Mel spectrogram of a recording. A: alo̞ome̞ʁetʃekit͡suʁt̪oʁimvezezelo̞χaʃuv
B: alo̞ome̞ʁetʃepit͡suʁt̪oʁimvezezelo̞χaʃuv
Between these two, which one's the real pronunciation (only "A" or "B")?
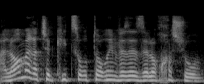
A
